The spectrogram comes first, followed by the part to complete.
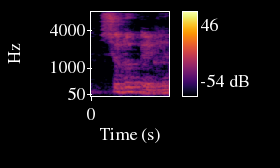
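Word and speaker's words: pseudopodia: Finger line structures called सुडोपेडिया। देखिए यहाँ पे लिखा है पी, शुरुआत हो रही है पी से, बट पी साइलेंट रहता है, इसको पढ़ते नहीं है, इसको पढ़ते क्या है? सुडोपोडिया और फॉल्स फीट।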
